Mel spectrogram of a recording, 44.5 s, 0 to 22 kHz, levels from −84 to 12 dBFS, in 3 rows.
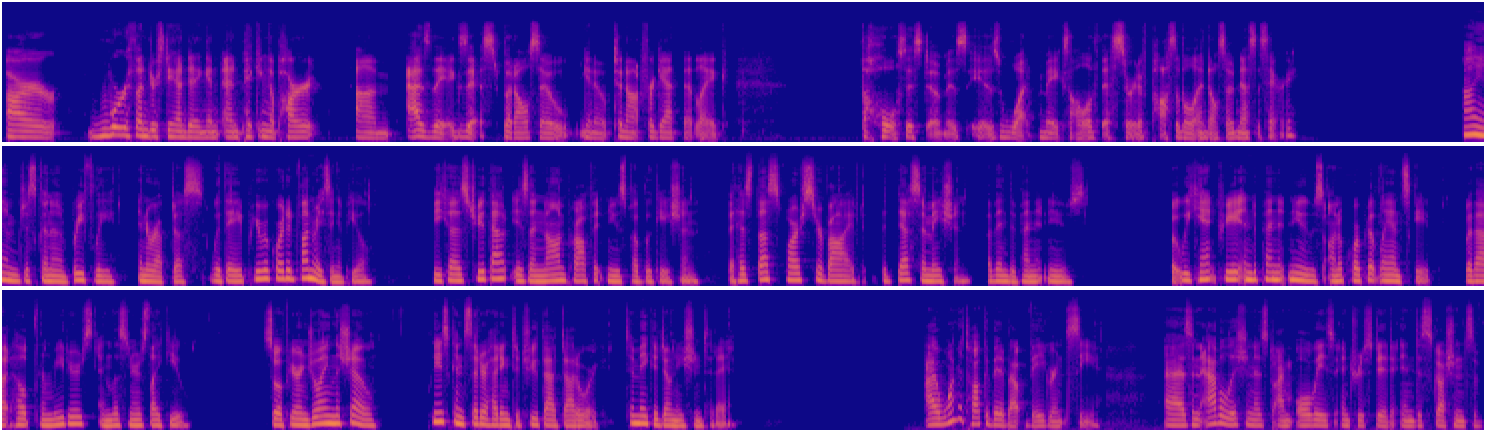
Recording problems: none

